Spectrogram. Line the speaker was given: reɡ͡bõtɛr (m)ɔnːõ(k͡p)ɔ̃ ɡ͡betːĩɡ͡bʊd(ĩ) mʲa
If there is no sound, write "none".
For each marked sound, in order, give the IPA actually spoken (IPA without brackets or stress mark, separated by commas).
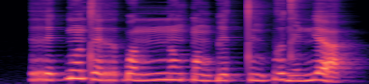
ɓ, k͡p, ĩ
